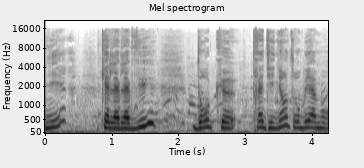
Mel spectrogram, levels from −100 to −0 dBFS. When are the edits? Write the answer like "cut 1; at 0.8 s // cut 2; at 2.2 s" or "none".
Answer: cut 1; at 1.1 s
